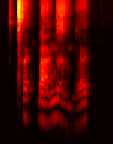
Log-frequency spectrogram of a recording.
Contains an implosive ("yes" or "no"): yes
